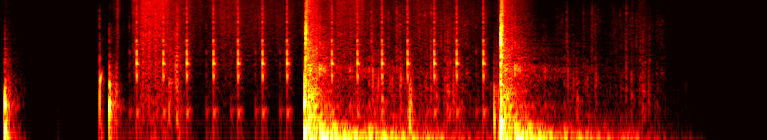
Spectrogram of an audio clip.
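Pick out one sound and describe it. A pickaxe chips rapidly at stone.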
